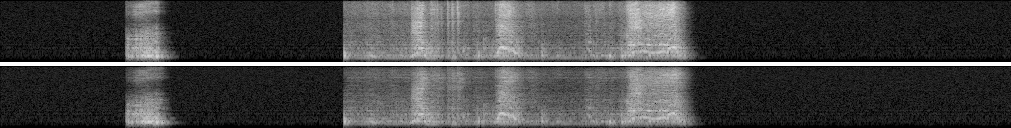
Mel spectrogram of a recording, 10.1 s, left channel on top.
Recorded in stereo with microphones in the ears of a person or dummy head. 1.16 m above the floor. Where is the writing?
40° left (ahead or behind), 0.9 m.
